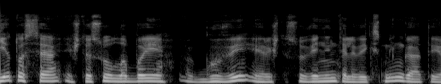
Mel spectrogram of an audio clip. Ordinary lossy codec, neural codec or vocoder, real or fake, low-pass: MP3, 64 kbps; none; real; 10.8 kHz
